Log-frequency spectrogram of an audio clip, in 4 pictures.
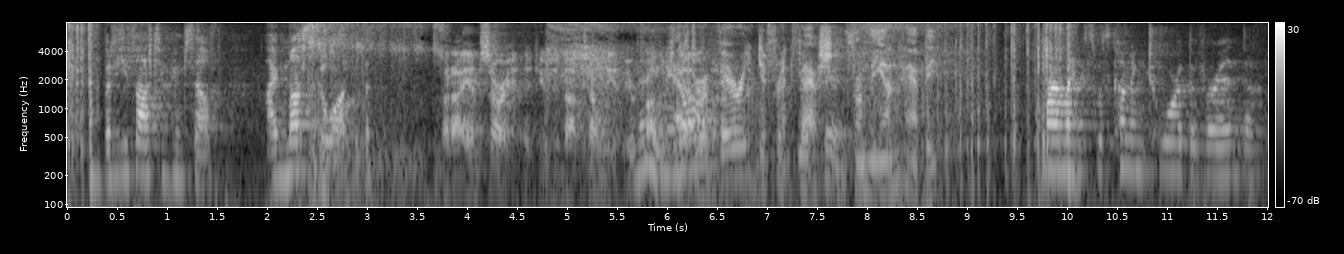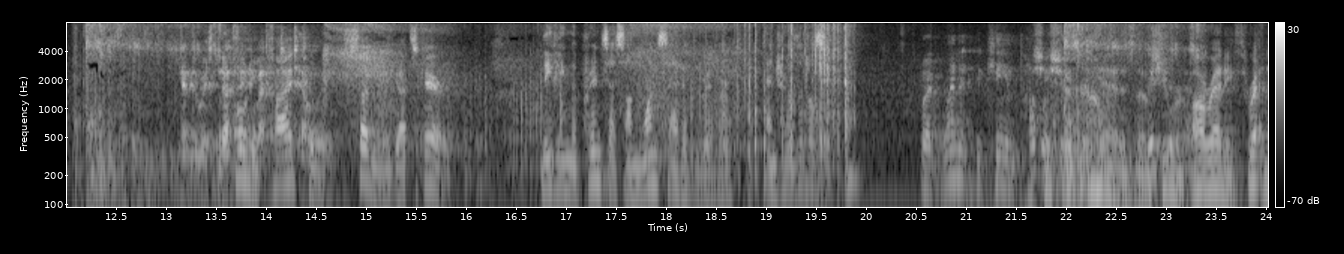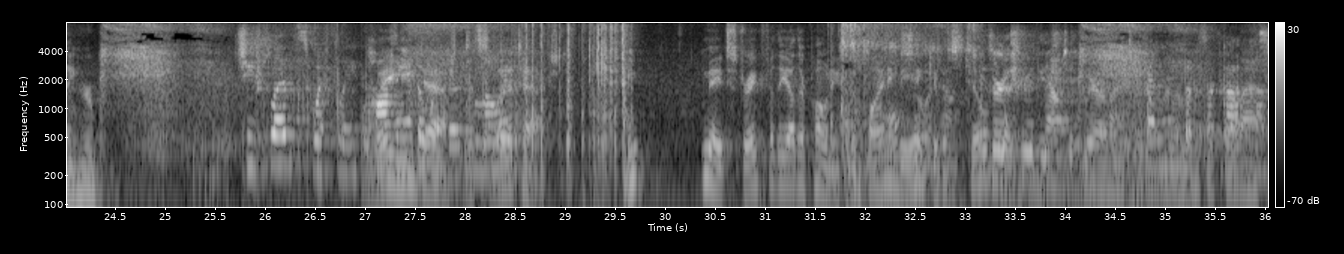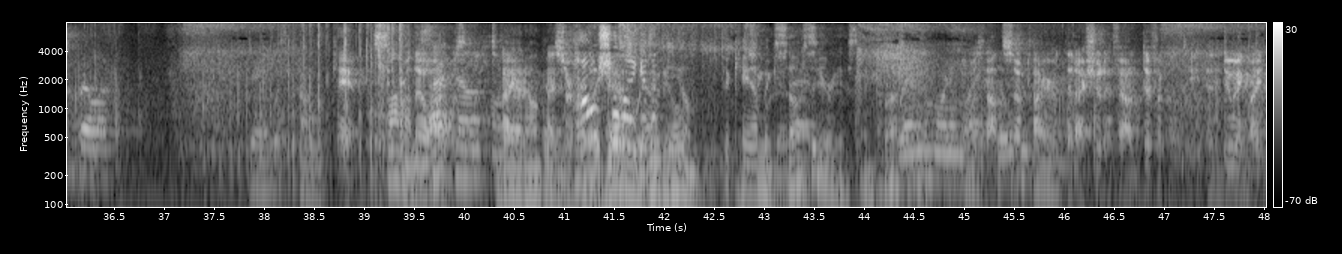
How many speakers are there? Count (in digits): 10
